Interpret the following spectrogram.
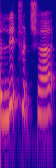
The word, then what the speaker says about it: literature: So literature is said like this. I've made it easy so you can pronounce it. So there's a silent A right here. So literature.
